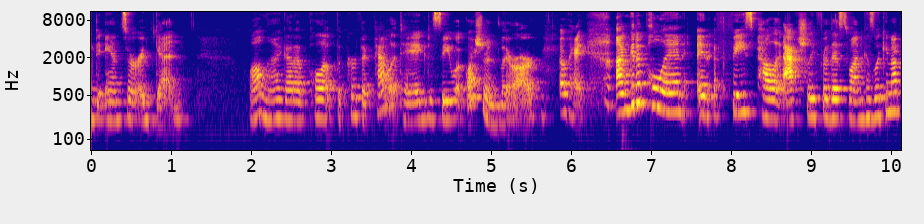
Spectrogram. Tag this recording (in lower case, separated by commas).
inside a small room, speech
